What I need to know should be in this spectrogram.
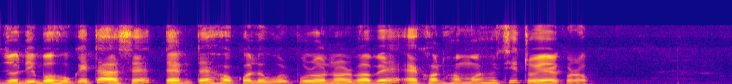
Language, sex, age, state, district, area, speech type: Assamese, male, 30-45, Assam, Sivasagar, rural, read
